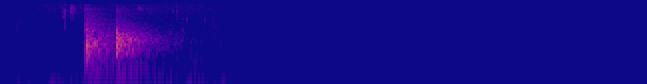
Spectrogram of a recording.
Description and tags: laying down a glass on a wooden table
